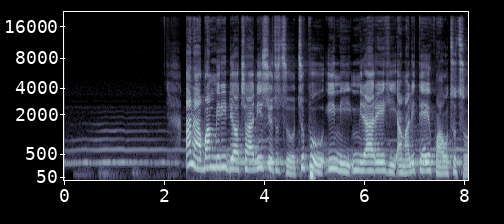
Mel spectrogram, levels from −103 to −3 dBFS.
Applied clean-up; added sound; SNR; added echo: none; Buzz; 12 dB; none.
